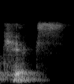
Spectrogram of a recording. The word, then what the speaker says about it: CICS: So just to give you an idea, you've probably heard of of CICS or kicks.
